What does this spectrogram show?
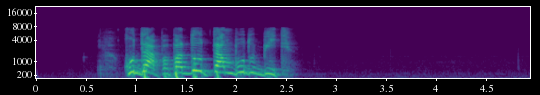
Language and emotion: Russian, angry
